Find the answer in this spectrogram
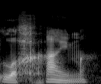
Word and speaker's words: L'chaim: Phonetically, it is l'chaim.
